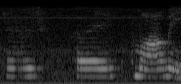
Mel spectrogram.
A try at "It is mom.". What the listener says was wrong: Okay, it doesn't say a, so let's just read the words again. It. Is mom. It is mom.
